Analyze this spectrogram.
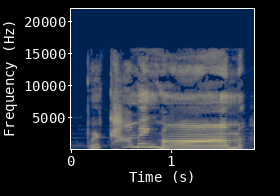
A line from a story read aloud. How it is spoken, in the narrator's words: shouted Larie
